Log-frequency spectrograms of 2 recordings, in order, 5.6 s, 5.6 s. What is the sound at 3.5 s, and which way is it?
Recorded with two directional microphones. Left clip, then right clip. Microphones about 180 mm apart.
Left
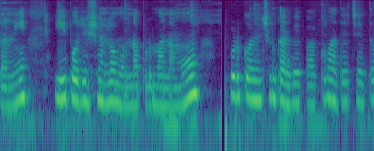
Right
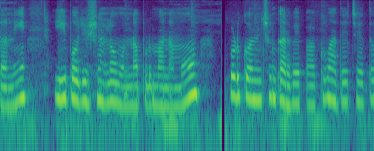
A woman's voice, 30° right (ahead or behind).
